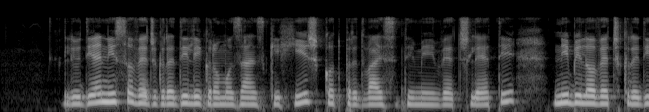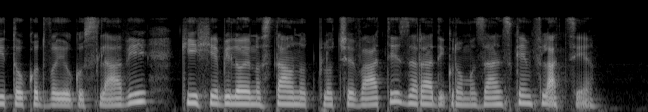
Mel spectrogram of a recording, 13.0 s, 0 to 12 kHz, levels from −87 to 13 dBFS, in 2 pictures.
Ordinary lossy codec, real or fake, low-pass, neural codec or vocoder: none; real; 7.2 kHz; none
